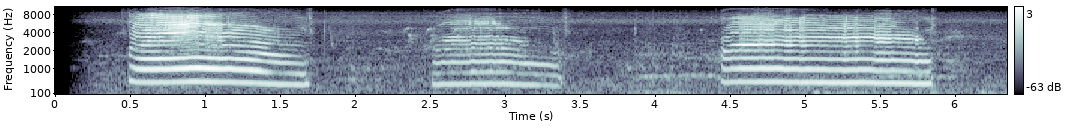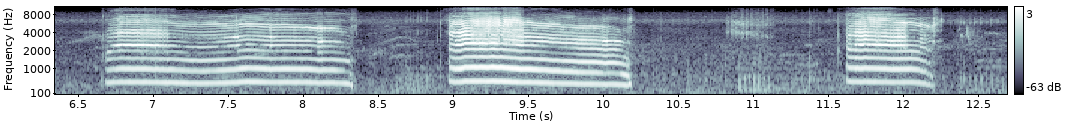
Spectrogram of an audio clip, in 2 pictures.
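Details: {'caption': 'Cat meowing: six clear, drawn-out meows, each about a second long with rich harmonics, rising slightly then falling, spaced one to two seconds apart, indoors and otherwise quiet.'}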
